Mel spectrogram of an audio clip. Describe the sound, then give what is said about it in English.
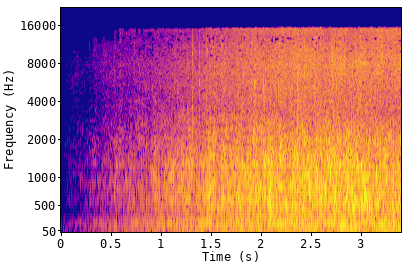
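Chicken coated in a batter of secret spices sizzling in frying oil at the Mr. Big Stuff eatery in Johannesburg: a dense, crackling hiss that swells up over the first second or so, then holds steady and fairly loud, with no voices. “Chicken coated in a batter of secret spices sizzles in oil.”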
